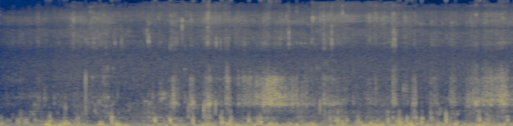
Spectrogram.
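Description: A diver breathes underwater through a regulator, with bubbles rushing out.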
